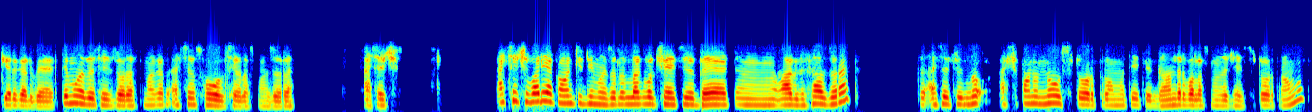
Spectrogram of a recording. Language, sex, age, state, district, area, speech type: Kashmiri, male, 30-45, Jammu and Kashmir, Ganderbal, urban, conversation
